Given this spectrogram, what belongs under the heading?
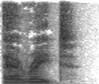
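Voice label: "aerate", British English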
